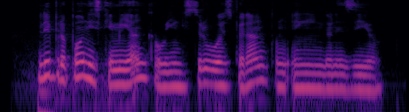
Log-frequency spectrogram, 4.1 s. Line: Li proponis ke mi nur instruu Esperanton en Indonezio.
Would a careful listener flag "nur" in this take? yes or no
yes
